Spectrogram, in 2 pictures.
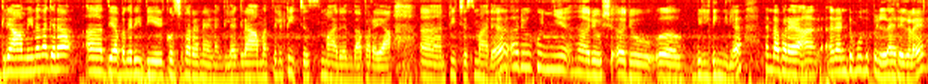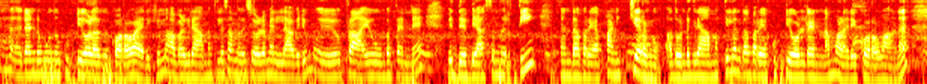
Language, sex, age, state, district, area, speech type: Malayalam, female, 30-45, Kerala, Thrissur, rural, spontaneous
